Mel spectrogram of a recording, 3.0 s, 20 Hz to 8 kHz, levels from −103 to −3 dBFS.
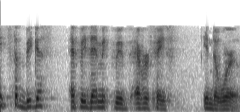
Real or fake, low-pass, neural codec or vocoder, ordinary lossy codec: fake; 7.2 kHz; codec, 16 kHz in and 24 kHz out, 1 kbps, XY-Tokenizer; AAC, 16 kbps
